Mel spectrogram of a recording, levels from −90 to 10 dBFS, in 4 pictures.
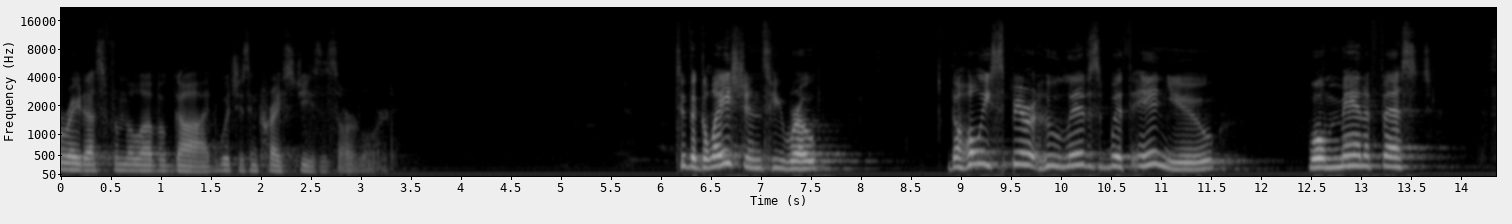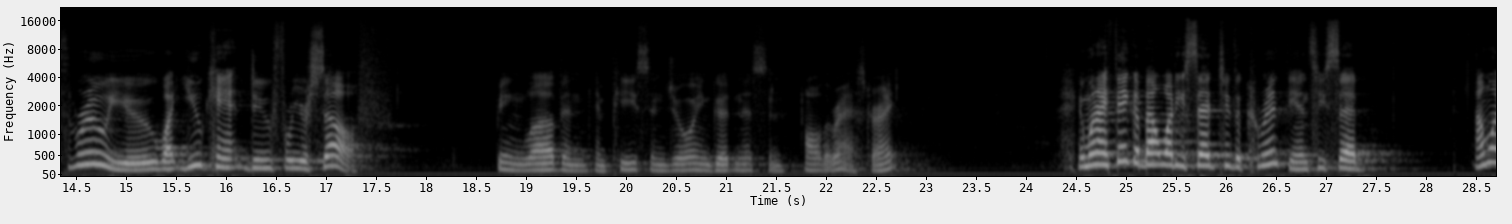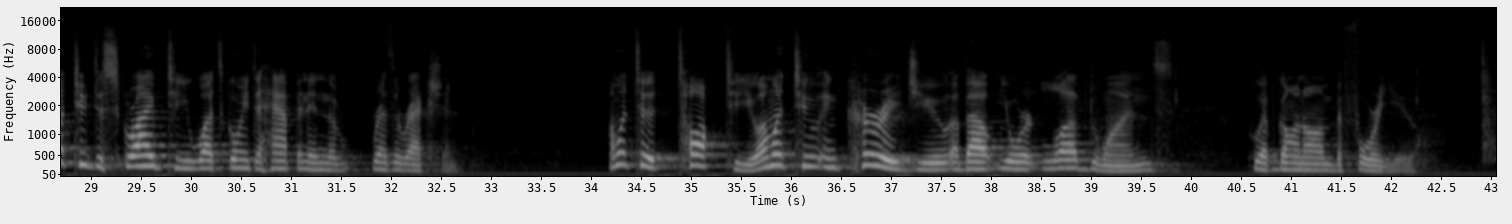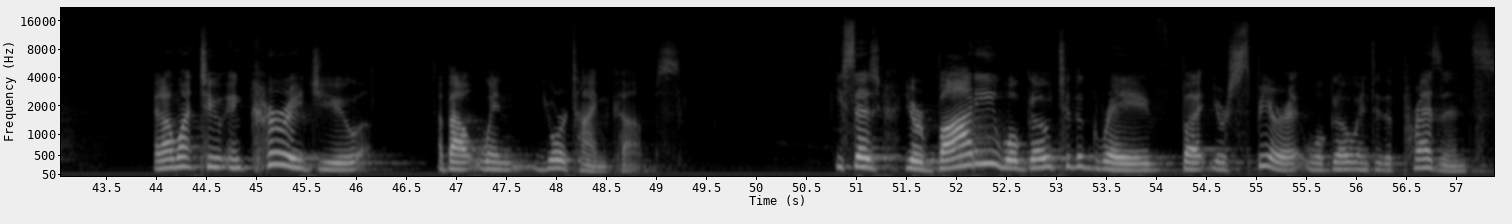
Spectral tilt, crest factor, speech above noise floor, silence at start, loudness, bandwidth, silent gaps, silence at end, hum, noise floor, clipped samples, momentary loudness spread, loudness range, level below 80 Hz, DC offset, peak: -6.5 dB/octave; 22 dB; 40 dB; 0 s; -35 LUFS; 16 kHz; none; 0.05 s; none; -74 dBFS; under 0.1%; 18 LU; 13 LU; -74 dBFS; under 0.1%; -14 dBFS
